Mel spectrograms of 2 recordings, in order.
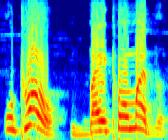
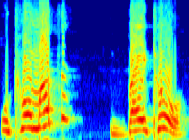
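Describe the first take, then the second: First: The pause comes right after the first word. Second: The pause comes right after the second word. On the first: Stand up; sitting is forbidden. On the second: Sit down; standing up is forbidden.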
